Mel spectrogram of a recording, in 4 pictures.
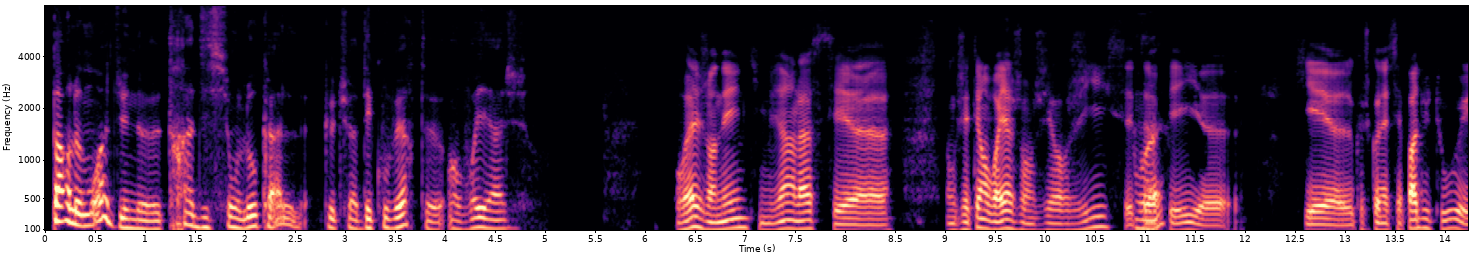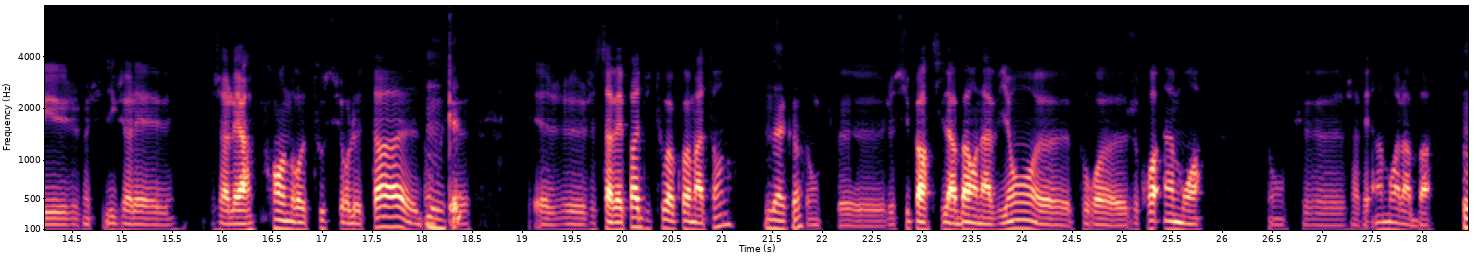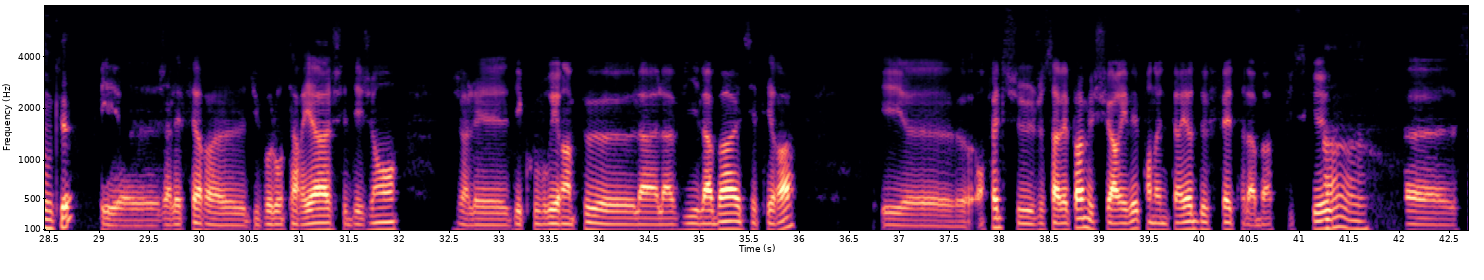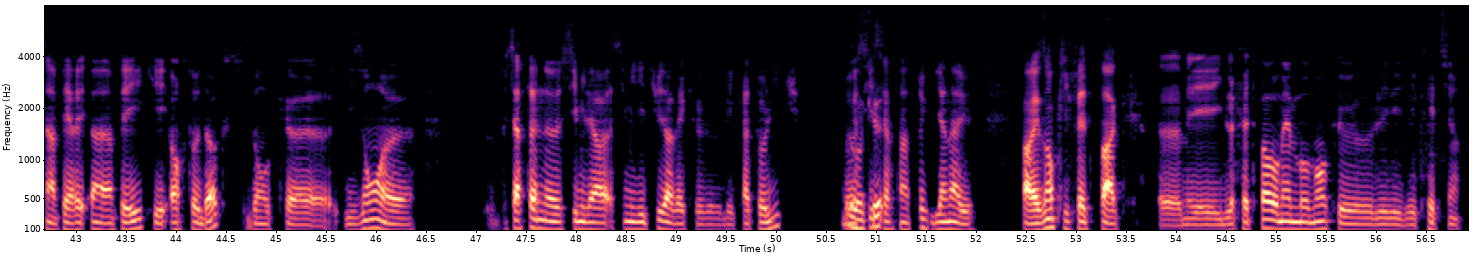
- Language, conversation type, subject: French, podcast, Peux-tu me parler d’une tradition locale que tu as découverte en voyage ?
- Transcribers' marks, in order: static; other background noise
